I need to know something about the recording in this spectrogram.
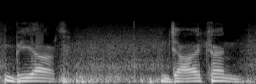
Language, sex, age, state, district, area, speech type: Sindhi, male, 18-30, Gujarat, Surat, urban, spontaneous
